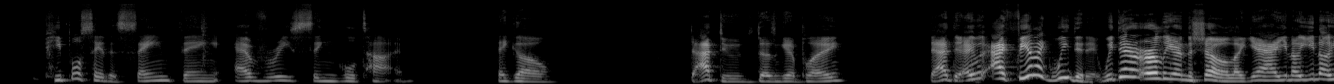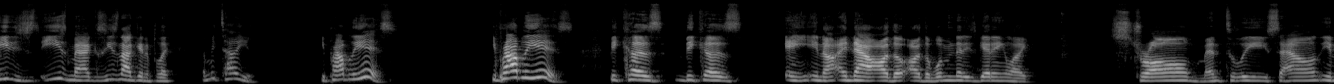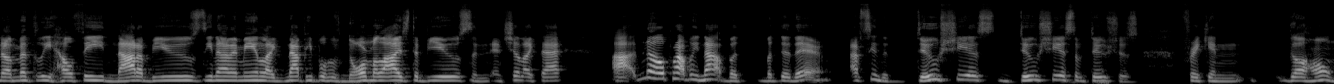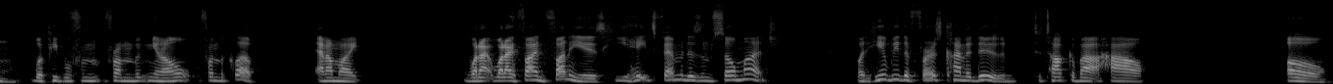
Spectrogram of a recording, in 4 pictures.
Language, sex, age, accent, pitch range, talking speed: English, male, 20-39, American, 155-200 Hz, 170 wpm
